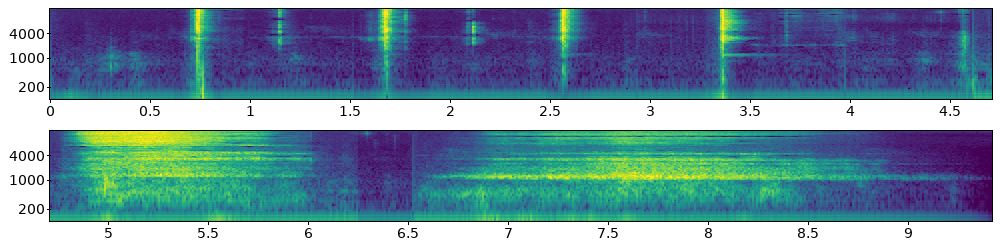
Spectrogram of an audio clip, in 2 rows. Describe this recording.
Having A Smoke
Recording of me lighting a cigarette with a disposable lighter. Noise Reduction used. Recorded at home on Conexant Smart Audio with AT2020 USB mic, processed with Audacity.
after-sex, cigar, cigarette, inhaling, relax, smoker, smoking, tobacco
